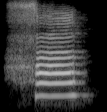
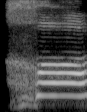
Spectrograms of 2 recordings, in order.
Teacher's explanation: Ya, dari huruf ha dari tenggorokan bagian tengah, huruf kho dari tenggorokan bagian atas ya. Maka ucapkan ha kemudian kho dengan bentuk mulut yang tidak berubah.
